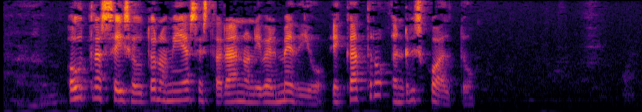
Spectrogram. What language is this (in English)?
Galician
